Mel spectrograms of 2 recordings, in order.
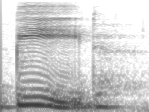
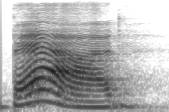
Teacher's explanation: the tongue in bead rises up. But the A sound, as in bad, makes the tongue come down a little bit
